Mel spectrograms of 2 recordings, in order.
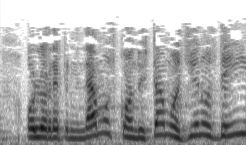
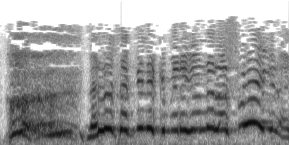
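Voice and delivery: much higher, louder wailing cry; anguished shriek; 13 semitones higher, 8 dB louder than usual. Retold or imitated. Spouse wailing over the mother-in-law's broken dish, shrill.

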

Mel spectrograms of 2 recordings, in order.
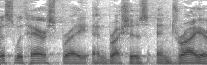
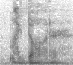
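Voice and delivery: much softer, almost breathed away; soft, breaking-down murmur; 9 dB quieter than usual. Retold or imitated. Jairus aching for his dying daughter, hushed murmur. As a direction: let it fall to a hush. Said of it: "That's what he's thinking".

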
